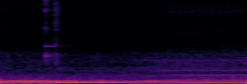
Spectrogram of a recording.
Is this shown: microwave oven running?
yes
